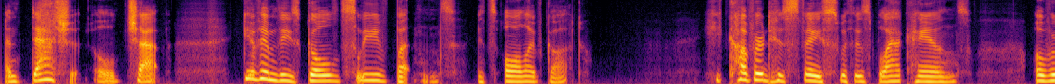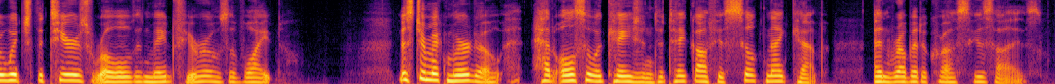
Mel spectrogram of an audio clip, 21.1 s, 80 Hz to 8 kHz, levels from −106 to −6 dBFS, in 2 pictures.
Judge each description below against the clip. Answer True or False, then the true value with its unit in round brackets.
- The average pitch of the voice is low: False (185 Hz)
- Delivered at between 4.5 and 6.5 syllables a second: False (4.2 syllables/s)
